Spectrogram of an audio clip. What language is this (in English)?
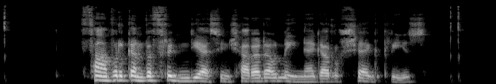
Welsh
